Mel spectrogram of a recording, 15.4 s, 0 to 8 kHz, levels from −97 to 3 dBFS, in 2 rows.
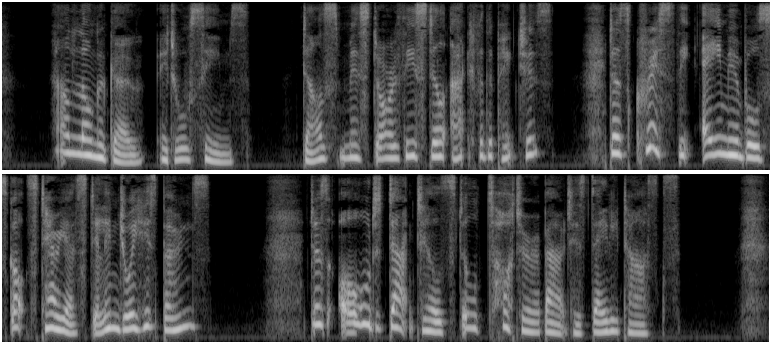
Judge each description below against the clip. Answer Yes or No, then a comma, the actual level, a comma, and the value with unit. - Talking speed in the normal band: No, slow, 130 wpm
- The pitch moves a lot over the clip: Yes, wide, 6.2 semitones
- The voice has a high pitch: Yes, high, 225 Hz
